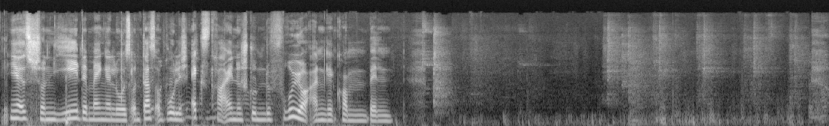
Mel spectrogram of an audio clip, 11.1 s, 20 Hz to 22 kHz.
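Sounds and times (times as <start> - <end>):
footsteps on hard floor: 0.0 - 2.1, 5.9 - 10.8.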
